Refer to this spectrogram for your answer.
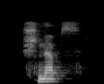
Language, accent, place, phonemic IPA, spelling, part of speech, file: French, France, Lyon, /ʃnaps/, schnaps, noun, LL-Q150 (fra)-schnaps.wav
- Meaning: schnaps (also spelled schnapps in English)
